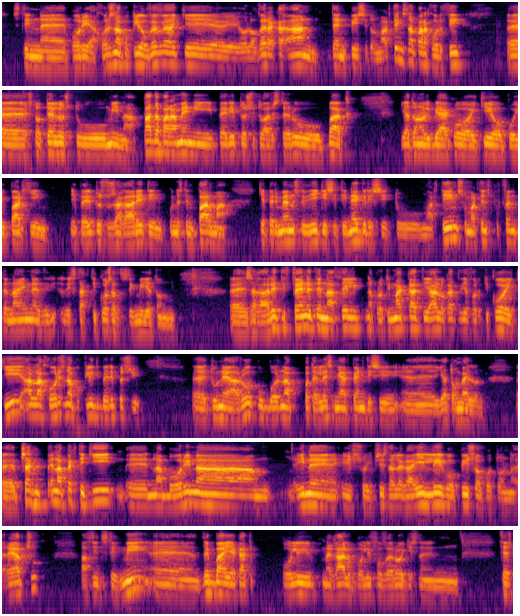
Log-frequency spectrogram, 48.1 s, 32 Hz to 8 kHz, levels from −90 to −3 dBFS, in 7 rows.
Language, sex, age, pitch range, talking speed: Greek, male, 30-49, 110-130 Hz, 160 wpm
